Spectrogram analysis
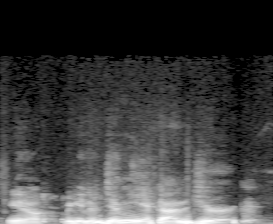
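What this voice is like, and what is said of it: Put-on Jamaican accent. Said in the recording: “You say it with the accent too”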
